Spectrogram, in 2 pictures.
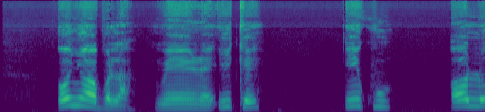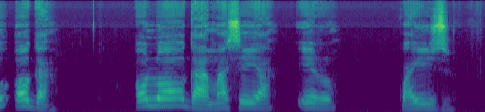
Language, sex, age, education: Igbo, female, 30-45, tertiary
